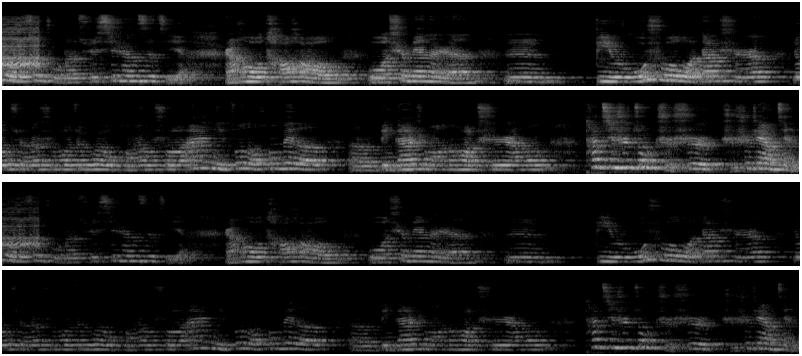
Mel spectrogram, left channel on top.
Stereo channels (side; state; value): right; quieter; 10.4 dB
